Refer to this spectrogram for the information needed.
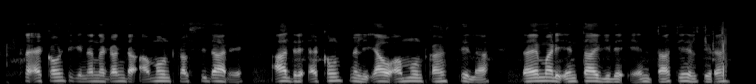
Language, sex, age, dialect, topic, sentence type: Kannada, male, 25-30, Coastal/Dakshin, banking, question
